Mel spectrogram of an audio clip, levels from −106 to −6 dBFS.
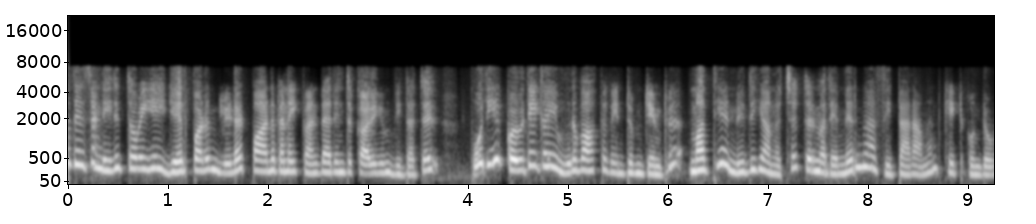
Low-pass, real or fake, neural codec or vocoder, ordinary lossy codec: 7.2 kHz; fake; codec, 16 kHz, 0.5 kbps, X-Codec, HuBERT features, trained on balanced general audio; none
